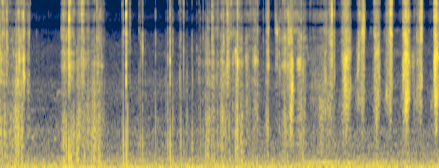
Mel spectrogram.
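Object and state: Wet concrete slab.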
